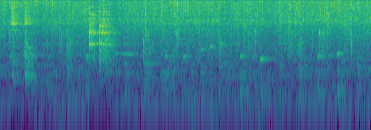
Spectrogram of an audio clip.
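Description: Squid sizzling in hot oil and sauce in a wok as it is stir-fried, with a spatula scraping and knocking against the pan in the first couple of seconds.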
